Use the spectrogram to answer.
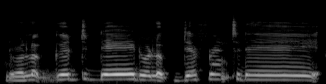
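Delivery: lightly hammed-up vanity; mock vain self-check. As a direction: tease someone checking the mirror. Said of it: "I'm not one that's really like".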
